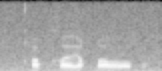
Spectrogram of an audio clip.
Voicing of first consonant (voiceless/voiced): voiceless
